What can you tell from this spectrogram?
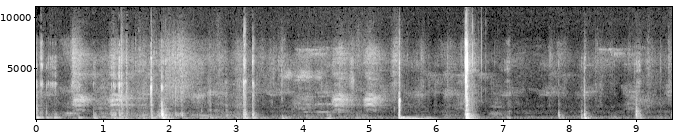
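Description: Plastic push clip under a Ford Figo Aspire's front bumper extension being worked loose with a plastic trim-clip remover: a series of sharp clicks and knocks, with a dull thump about five and a half seconds in as the camera is jolted.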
